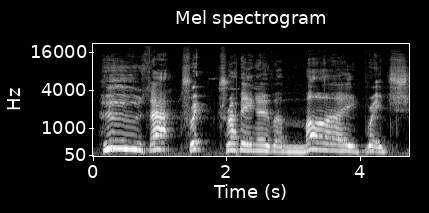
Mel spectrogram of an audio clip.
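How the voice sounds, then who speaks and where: A booming, put-on character voice sits at a fairly high pitch. It moves at a very slow pace. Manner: menacing, threatening.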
